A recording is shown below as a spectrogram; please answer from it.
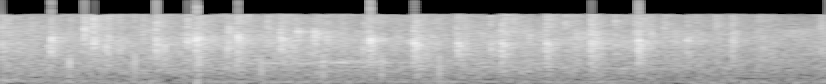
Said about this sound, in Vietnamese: Lễ sinh và toàn thể chúng ta cảm ơn các cụ, các ông, các bà, các bác, các anh, các chị. Một tràng vỗ tay thật lớn.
